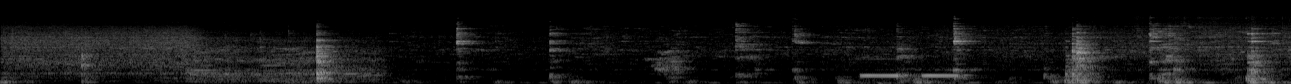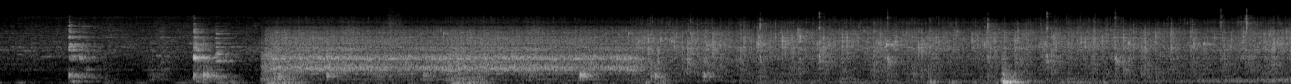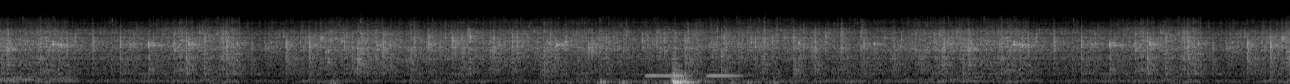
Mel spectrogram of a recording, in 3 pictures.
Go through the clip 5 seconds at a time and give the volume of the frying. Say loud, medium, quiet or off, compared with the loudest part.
quiet, quiet, medium, loud, loud, loud, loud, loud.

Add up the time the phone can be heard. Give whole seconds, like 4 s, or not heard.
2 s.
